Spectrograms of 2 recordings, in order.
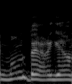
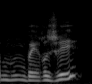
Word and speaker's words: Momberger: Donc, Delory-Momberger, bien prononcé Momberger, non pas Momberger, c'est allemand.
